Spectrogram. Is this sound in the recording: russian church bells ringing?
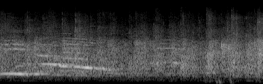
no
